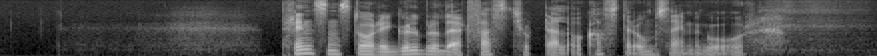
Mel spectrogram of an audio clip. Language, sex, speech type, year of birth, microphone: Norwegian, male, read, 1986, Sennheiser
